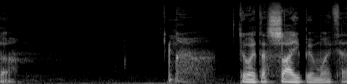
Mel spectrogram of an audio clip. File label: "saib", Welsh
